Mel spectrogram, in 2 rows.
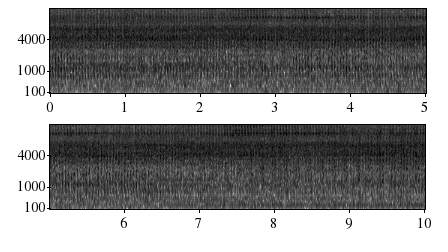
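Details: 2012 VW Passat CC 2.0 TSI (EA888 gen 1, CCT), 189,000 km, cold start after oil top-up: sharp tapping about three per second over idle, unchanged in pitch and rate; piston knock, teardown for rebuild.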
